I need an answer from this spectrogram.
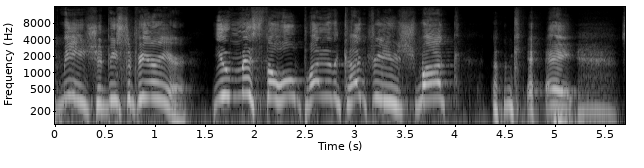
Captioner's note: laugh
